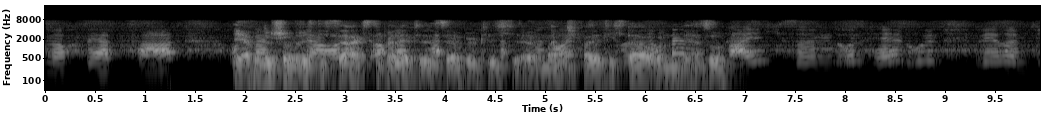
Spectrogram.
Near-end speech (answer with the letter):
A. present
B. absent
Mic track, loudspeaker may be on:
A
